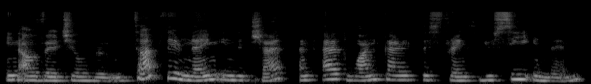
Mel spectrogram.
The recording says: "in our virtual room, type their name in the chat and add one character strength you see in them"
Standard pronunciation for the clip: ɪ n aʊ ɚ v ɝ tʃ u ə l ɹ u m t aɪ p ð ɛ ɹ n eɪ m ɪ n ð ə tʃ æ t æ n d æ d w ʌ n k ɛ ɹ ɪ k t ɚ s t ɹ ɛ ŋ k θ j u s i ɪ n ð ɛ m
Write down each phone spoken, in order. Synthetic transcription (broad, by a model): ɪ n aʊ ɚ v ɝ tʃ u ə l ɹ u m t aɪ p ð ɛ ɹ n eɪ m ɪ n ð ə tʃ æ t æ n d æ d w ʌ n k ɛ ɹ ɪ k t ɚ s t ɹ ɛ ŋ k θ j u s i ɪ n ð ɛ m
